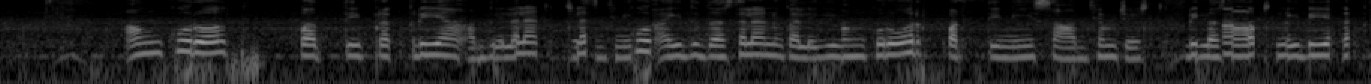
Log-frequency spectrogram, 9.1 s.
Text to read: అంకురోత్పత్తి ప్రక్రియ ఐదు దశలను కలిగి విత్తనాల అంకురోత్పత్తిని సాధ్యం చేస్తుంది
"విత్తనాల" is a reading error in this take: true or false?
true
